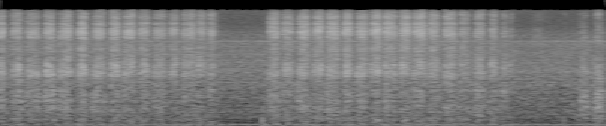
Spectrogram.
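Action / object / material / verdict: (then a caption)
scrape / felt-tip marker on a cardboard lid / cardboard / none. A hand rubs a pink Sharpie marker back and forth over a flower petal drawn on a flat cardboard box lid resting on a table, colouring it in with continuous strokes. The result is a quiet, steady, bright scratchy rubbing that pulses at about four strokes per second, easing briefly around the two-second mark and again near the end.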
